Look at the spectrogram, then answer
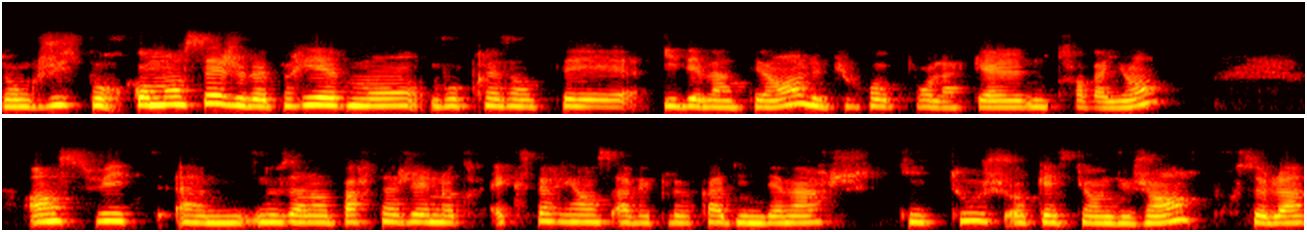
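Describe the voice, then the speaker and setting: A woman speaks at a fairly slow pace and a fairly high pitch. Her intonation is fairly even against a quiet background. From German-speaking Switzerland. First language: Swiss German (speaking French). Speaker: participation project manager. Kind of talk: workshop presentation.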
